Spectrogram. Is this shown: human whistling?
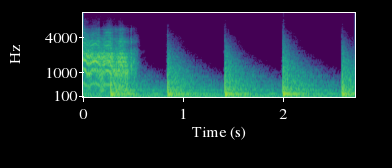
no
